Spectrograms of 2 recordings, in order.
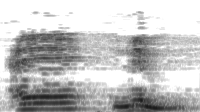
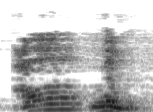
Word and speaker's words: عالم: أجعل حركة بين الكسر والفتح، فأنطقها على هذا النحو عالم عالم. فهذا النطق كلمة عالم لا هي عالم ولا هي عالم، لا إلى الفتح ولا إلى الكسر.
